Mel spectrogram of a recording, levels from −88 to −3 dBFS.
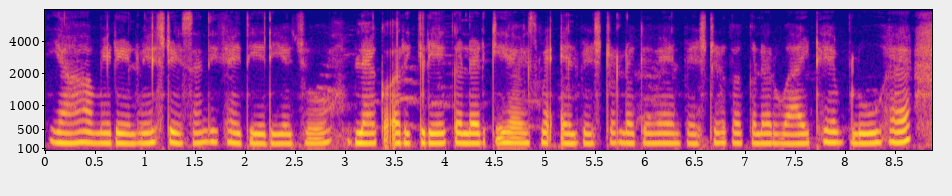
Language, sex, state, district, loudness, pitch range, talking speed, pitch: Hindi, female, Maharashtra, Mumbai Suburban, -16 LUFS, 200-215 Hz, 195 wpm, 205 Hz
